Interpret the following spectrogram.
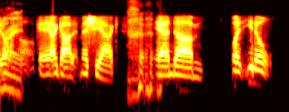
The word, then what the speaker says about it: Meshiaak: do you pronounce this mesak just think of a female she in there you know okay I got it mesak and um but you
